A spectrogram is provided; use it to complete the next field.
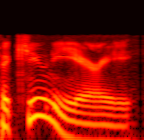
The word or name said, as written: pecuniary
